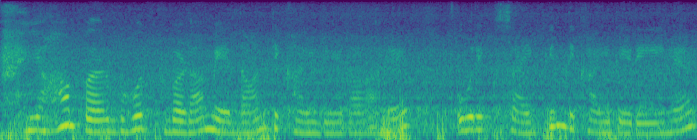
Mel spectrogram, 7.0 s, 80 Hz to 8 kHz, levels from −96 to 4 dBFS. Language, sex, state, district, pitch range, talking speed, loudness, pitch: Hindi, female, Punjab, Pathankot, 190-240 Hz, 140 wpm, -18 LUFS, 205 Hz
